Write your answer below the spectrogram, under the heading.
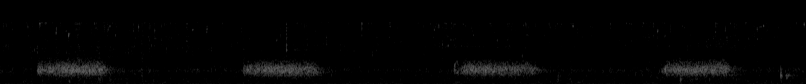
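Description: Cave water ambience: a fine, steady trickling and dripping, with a soft breath-like whoosh that comes regularly about every two seconds, four times.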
